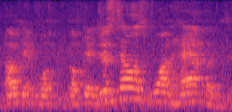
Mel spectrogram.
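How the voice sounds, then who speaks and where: An eager, amused friend, played by a man. His voice sits fairly high and distant, with a roomy live-stage sound and hiss. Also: animated, fairly quick. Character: curious friend, Mitch, hearing the story.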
